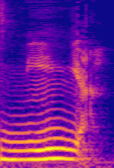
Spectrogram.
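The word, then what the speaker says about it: niña: known as a finding it is pronounced like an ny sound nea and this can be seen in the word or girl or boy this is pronounced as Nina so this is n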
